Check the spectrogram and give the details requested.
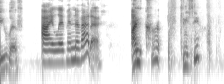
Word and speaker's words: Nevada: Is it Nevada or Nevada? It's Nevada.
